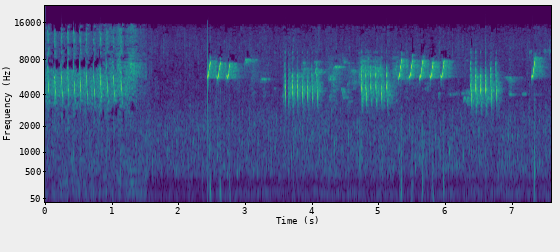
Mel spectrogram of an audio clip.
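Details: Purple-throated sunbird, locally konin, giving "muntah beling" song for training magpie-robins and shamas: a fast high trill, a pause, then clustered sharp whistled notes and buzzy rattles, with faint clicks.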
